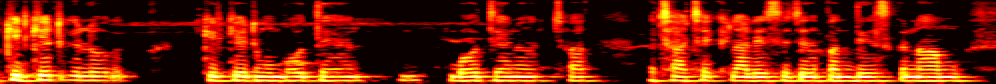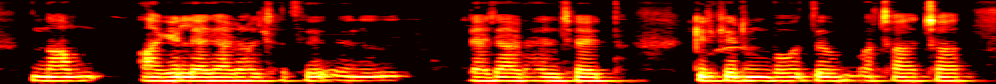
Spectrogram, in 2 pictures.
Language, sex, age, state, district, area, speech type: Maithili, male, 18-30, Bihar, Darbhanga, rural, spontaneous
